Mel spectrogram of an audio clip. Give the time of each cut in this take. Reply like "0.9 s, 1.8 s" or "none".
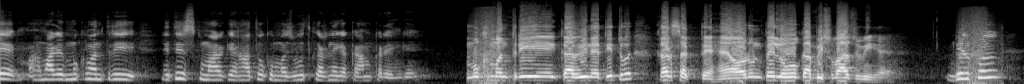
4.7 s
